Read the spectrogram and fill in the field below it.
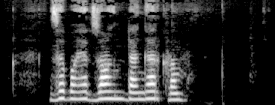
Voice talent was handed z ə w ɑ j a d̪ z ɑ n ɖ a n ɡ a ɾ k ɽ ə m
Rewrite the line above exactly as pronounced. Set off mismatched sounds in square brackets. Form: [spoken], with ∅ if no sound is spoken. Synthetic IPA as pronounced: z ə [b] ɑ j a d̪ z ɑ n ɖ a [ŋ] ɡ a ɾ k ɽ ə m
